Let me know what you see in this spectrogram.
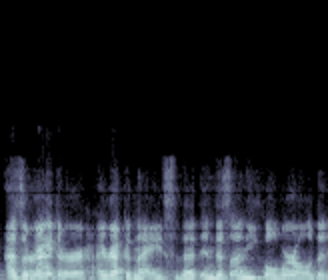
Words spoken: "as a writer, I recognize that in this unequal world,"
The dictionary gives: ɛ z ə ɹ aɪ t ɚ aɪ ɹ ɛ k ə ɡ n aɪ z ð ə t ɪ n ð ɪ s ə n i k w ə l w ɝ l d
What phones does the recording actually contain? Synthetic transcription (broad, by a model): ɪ z ə ɹ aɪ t ɚ aɪ ɹ ɛ k ə ɡ n aɪ z ð ə t ɪ n ð ɪ s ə n i k w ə l w ɝ l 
